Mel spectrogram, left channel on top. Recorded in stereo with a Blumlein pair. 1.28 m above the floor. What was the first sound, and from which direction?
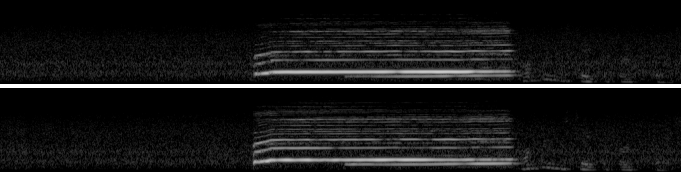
A scream, 45° right.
